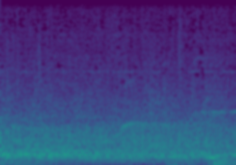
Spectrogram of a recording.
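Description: Ice hockey arena crowd applauding: dense, steady clapping.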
